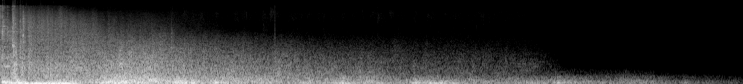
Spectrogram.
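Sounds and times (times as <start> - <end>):
scatter hit: 0.0 - 2.0.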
